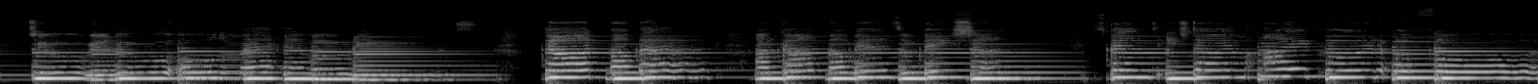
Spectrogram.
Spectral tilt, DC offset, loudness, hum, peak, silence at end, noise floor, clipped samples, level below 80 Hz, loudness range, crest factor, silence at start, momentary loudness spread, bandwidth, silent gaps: -6 dB/octave; under 0.1%; -20 LUFS; none; -6 dBFS; 0 s; -52 dBFS; under 0.1%; -58 dBFS; 3 LU; 14 dB; 0.3 s; 13 LU; 7.8 kHz; none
